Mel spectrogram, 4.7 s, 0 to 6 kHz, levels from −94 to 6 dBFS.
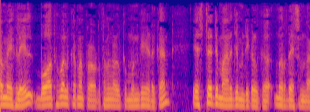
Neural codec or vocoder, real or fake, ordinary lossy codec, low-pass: none; real; none; 5.4 kHz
